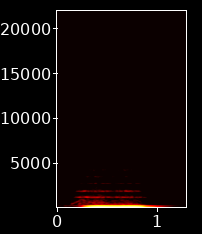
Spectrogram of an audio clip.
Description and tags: Bottle blown 01
Some sounds of blowing across the top of a glass bottle.
Specifically a 33cl cider bottle.:-)
Captured using a Rode NT5 small-diaphragm condenser microphone and a Zoom H5 recorder.
Basic editing in ocenaudio, also applied some slight de-reverberation.
I intend to record a proper version later on, including different articulations at various pitches. But that may take a while.
In the meanwhile these samples might be useful for some sound design.
One more thing.
It's always nice to hear back from you.
What projects did you use these sounds for?
air, columns, blown, samples, one-shot, glass, bottle, tone, resonance, blow, 33cl, closed-end, sample-pack, resonant, recording, building-block, blowing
